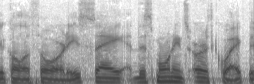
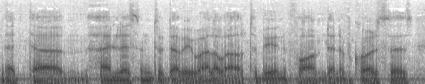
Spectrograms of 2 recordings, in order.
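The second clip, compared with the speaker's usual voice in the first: deadpan accented impression, pitched down in a monotone; Henry Kissinger; 2 semitones lower than usual. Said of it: "Henry Kissinger is with us".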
